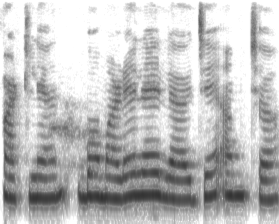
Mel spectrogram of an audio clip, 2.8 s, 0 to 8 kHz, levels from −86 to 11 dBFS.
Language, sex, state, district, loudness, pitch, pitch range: Konkani, female, Goa, North and South Goa, -16 LUFS, 250 Hz, 235-265 Hz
